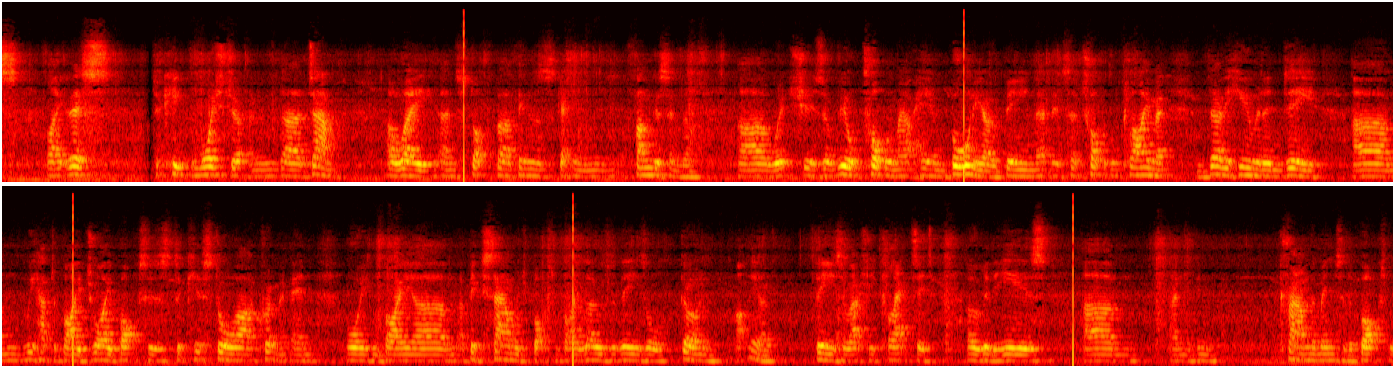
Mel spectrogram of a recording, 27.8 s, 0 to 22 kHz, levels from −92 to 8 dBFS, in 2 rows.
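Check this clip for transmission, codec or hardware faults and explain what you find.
A file header played as audio shows up five times, at 4.62, 9.62, 14.62, 19.62 and 24.62 s. Each is a brief, sharp snap. The snaps recur every 5 s, regardless of what the sound is doing. This points to the audio being joined from 5 s WAV pieces whose headers were never stripped. Those few dozen header bytes get read as sample values. They form a tiny burst of unrelated, high-level data, heard as a loud click.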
